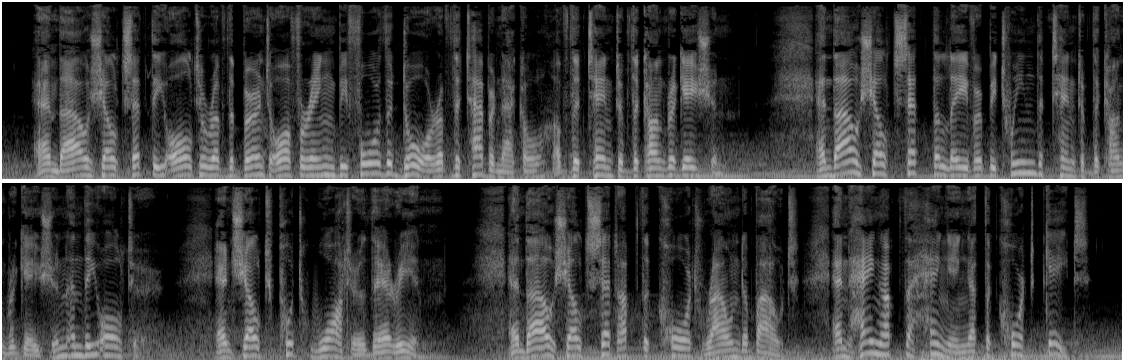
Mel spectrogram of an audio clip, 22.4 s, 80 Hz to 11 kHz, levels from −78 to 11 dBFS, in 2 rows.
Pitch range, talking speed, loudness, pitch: 120-160 Hz, 160 wpm, -22 LUFS, 145 Hz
